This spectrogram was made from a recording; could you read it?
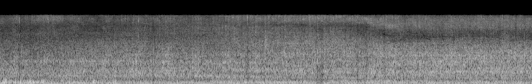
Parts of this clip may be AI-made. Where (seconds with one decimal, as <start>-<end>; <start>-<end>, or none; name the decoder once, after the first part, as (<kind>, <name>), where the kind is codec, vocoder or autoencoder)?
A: none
